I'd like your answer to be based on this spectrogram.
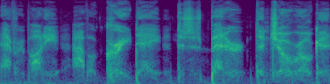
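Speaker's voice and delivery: very quiet, breathy, barely audible whisper. Podcast hosts record one more outro together, whispering. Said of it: "but we whisper".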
